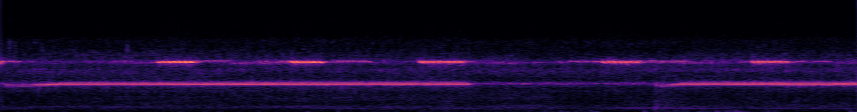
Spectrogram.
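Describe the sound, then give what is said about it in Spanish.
A steady chorus of crickets trills continuously, with several high, overlapping chirping tones pulsing in an even rhythm against a quiet nighttime background. “Y esta vez me tocó cerrar este podcast con un coro de grillos.”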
